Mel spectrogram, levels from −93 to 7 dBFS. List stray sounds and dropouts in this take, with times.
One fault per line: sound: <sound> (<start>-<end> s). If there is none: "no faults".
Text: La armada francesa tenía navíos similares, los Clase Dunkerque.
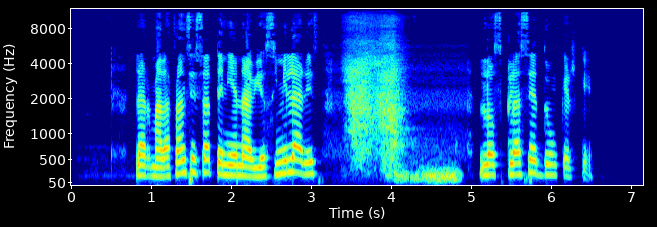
sound: sneeze (3.4-4.9 s)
